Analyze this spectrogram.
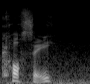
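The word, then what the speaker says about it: Costessey: T e SS e Y which obviously is pronounced kasi and I'm here at this lighthouse and beach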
